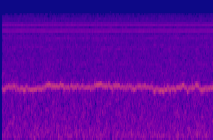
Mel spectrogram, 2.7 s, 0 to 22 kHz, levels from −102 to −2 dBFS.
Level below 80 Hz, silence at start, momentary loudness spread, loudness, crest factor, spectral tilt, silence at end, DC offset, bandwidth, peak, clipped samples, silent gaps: -86 dBFS; 0 s; 2 LU; -56 LUFS; 12 dB; -1.5 dB/octave; 0 s; under 0.1%; 14.5 kHz; -46 dBFS; under 0.1%; none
